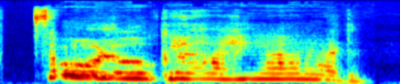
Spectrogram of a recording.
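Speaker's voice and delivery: very high, shouting orc voice. Voicing an orc who shouts in Orcish at the players: orc shouting in Orcish. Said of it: "all you guys hear is an orc shouting".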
